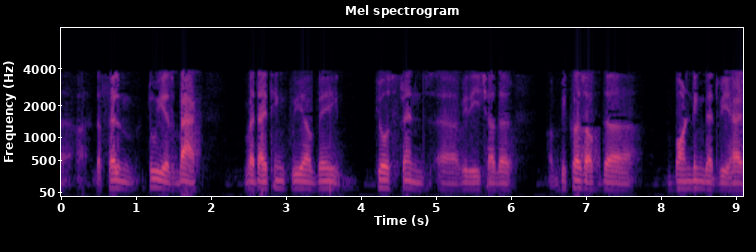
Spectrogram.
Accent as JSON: {"language": "English", "country": "India", "said": "But this is something which I saw as a human being, as a person, as an Indian"}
